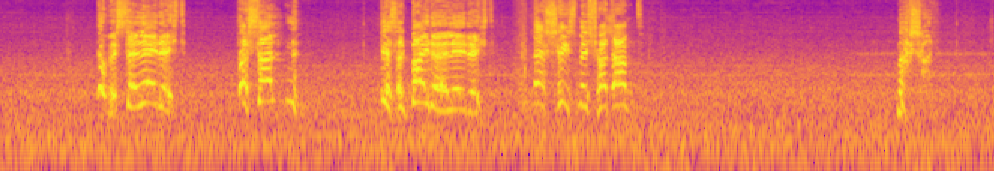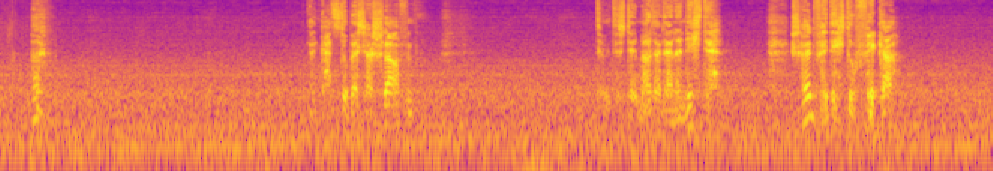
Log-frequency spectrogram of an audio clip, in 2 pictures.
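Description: A man speaks tensely and angrily nearby.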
